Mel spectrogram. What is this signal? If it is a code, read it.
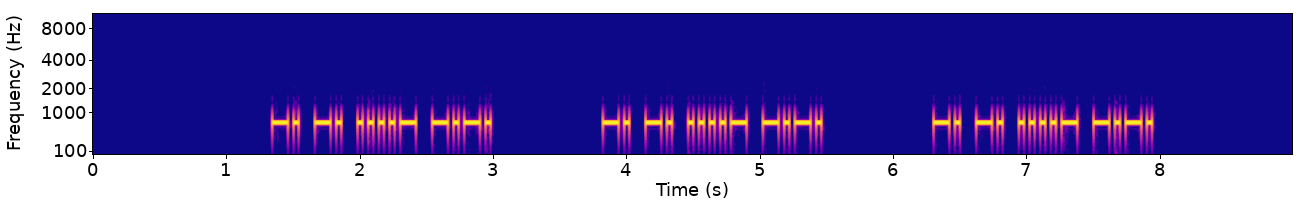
Morse code, heard as a keyed tone, about 30 wpm, 700 Hz. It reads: NN4C NN4C NN4C
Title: USA Call Signs - 4 Characters - Repeated 3x - 30wpm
